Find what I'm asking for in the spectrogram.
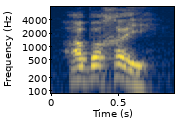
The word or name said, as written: abaxaj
